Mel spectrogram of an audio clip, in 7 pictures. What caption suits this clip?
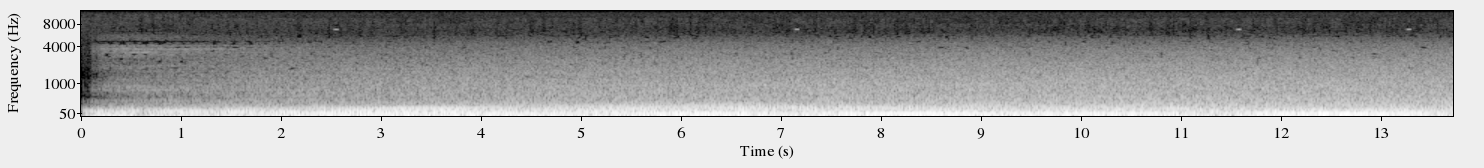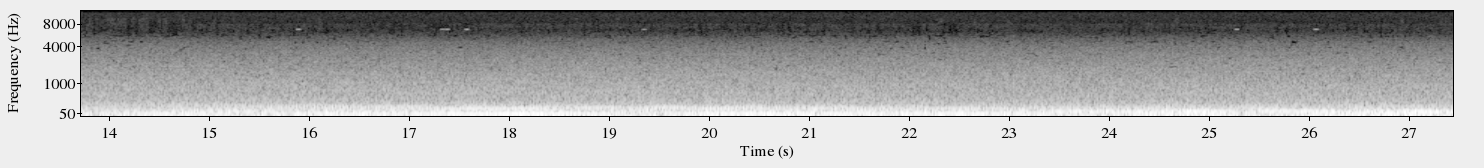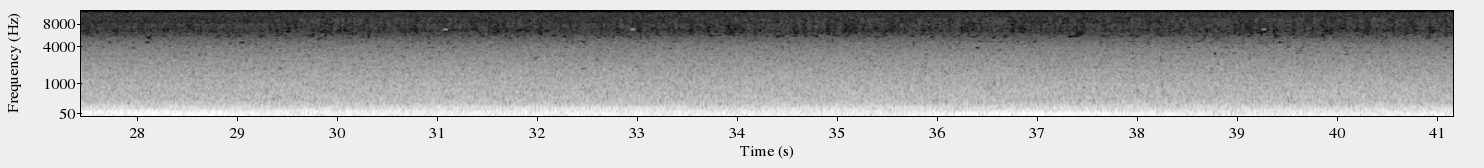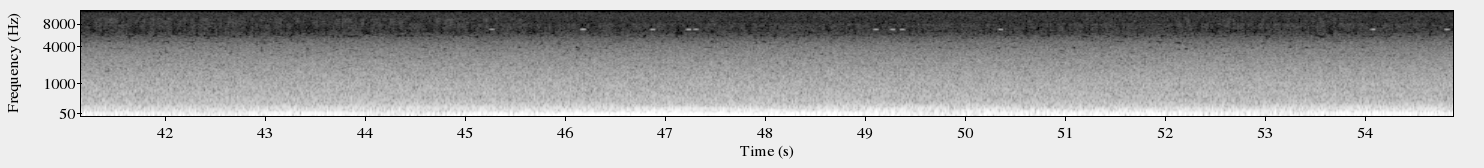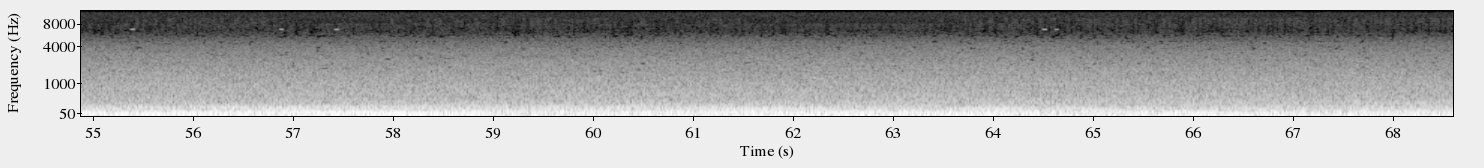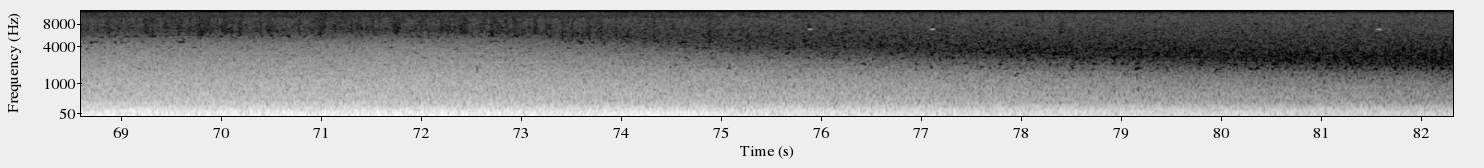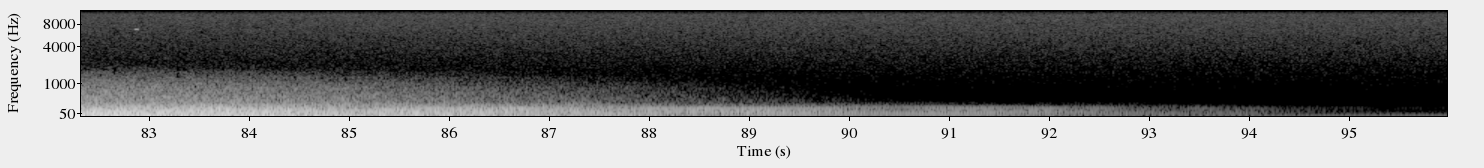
LAYERS 015 - CHOROID PADDO- (2)
LAYERS 015 - CHOROID PADDO is an extensive multisample package containing 128 samples. The numbers are equivalent to chromatic key assignment covering a complete MIDI keyboard (128 keys). The sound of CHOROID PADDO is one of a beautiful PAD. Each sample is more than minute long and is very useful as a nice PAD sound. All samples have a very long sustain phase so no looping is necessary in your favourite samples. It was created layering various VST instruments: Ironhead-Bash, Sontarium, Vember Audio's Surge, Waldorf A1 plus some convolution (Voxengo's Pristine Space is my favourite).
ambient, multisample, drone, pad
